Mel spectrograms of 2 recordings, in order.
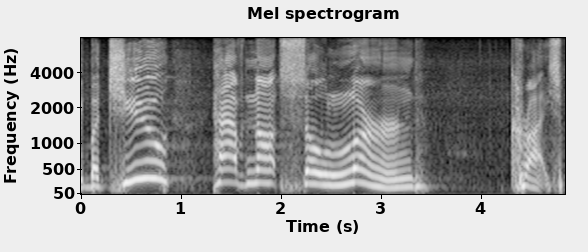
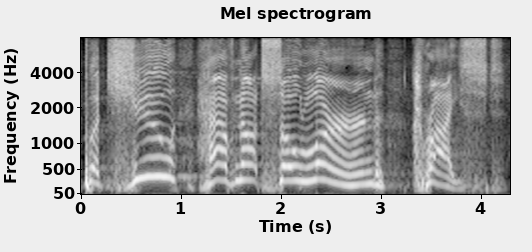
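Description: First: Slow, with pauses between words; pointed rereading. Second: Slow, loud, every word weighted; emphatic scripture reading. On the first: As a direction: stress on have, then a drop on Christ. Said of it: "Look back at verse twenty". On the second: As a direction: proclaim it slowly and loudly. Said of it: "Watch verse twenty". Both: Shown as a demonstration.

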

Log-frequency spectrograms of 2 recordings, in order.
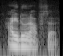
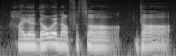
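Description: First: Said in the usual way. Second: Louder, put-on innocent greeting to the officer; mock sweet greeting. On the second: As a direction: greet the cop too sweetly. Greeting fishing game officer.

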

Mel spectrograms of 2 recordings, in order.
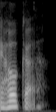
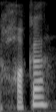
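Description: First: Said in the usual way. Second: "Hoka" with an open first vowel, like "hocka"; first syllable of "Hoka" rhymes with "hock"; British-style Hoka. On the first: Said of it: "they say it like". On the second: Shown as a demonstration. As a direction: say "Hoka" as HAH-kuh, the British way. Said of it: "they say it like Hoka".

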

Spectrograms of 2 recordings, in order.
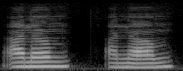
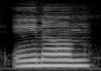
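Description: First: Anam said with an open "a", not "ay"; accented pronunciation. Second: Anam said as AY-num, with a long A; first-try pronunciation. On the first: Podcaster correcting a friend's name, Anam said with the accent. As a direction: say Anam with an open first vowel, AH-nam. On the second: Podcaster reading out friends' names, Anam pronounced AY-num. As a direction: open Anam with "ay", as in day. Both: Shown as a demonstration. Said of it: "that's how you say it with the accent".

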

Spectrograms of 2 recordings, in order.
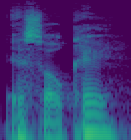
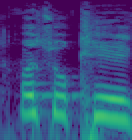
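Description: First: Low, soft imitation of grandpa consoling; quietly reassure, pitched down; understated, hushed reassurance; grandpa's quiet comfort. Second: High-pitched mock comforting; imitation of babying someone; mock coddling. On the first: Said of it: "my grandpa comes up to me". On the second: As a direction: coddle in an exaggerated high coo. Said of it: "he didn't come and hug me".

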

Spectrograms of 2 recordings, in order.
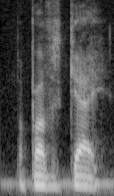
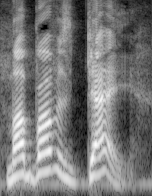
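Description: First: Quietly breaking the news; low, soft telling. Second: Loud insistent repeat. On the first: Telling his mate in the car, quiet confiding. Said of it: "I went". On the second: Repeating the news to his mate, loud and insistent. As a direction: shout it so he finally hears. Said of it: "you're not hearing me". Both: Retold or imitated.

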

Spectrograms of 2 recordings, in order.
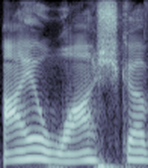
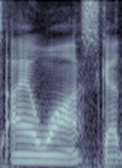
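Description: First: "Ayahuasca" with the S slurred into SH; lisped ayahuasca. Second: Said in the usual way. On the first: Shown as a demonstration. Co-host showing his lisped version, S turned to SH in "Ayahuasca". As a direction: say "Ayahuasca" as "eye-uh-WAHSH-kuh". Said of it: "I have a fucking lisp". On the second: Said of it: "Ayahuasca versus ayahuasca".

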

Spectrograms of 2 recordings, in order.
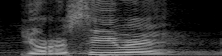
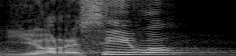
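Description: First: Slow "yo recibe" said as the wrong form; wrong verb form. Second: "yo recibo" said firmly as the right form; corrected verb form. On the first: Pastor demonstrating a wrong verb form, slow wrong "yo recibe". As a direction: drag out "recibe" as the mistake. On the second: Pastor correcting the verb form, firm "yo recibo". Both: Shown as a demonstration. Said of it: "No, yo recibo".

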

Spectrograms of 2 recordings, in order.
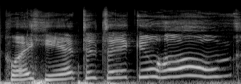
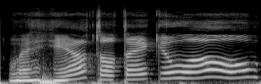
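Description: First: High put-on voice of an abductor; alien abductor voice. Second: Slow, drawn-out take of the captor line; slower abductor voice. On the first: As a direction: play the captor come to take him. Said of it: "He's like". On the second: Retold or imitated. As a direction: stretch it out like a menacing captor. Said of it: "it would be like this".

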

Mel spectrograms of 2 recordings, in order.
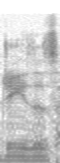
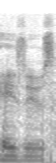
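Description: First: Jesus spoken as "JEE-zus"; English pronunciation. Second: Jesus spoken as "hay-ZOOS"; Spanish pronunciation. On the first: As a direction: give Jesus its English J sound. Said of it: "it's just English saying Jesus". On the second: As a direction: give Jesus an h sound, as in Spanish. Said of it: "arguments about the pronunciation". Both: Shown as a demonstration.

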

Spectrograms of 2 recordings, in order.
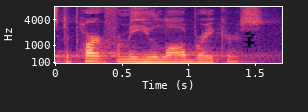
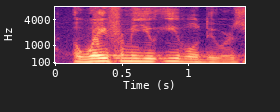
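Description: First: Softer, grave 'Depart from me'; quiet sentence. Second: Loud commanding 'Away from me'; stern rebuke. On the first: Preacher giving the alternate wording to the flock, quiet and grave. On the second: Preacher thundering Jesus' words at the congregation, loud. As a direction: cast them off with force. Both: Shown as a demonstration. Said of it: "Or you can say it like this".

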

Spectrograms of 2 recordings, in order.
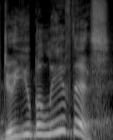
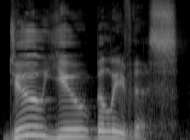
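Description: First: Higher, pressing the congregation for an answer; pressing question. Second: Slow, measured quoting of Jesus' question; slow quoted question. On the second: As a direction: read the question slowly, as scripture. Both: Shown as a demonstration. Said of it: "I think we can do better than that".

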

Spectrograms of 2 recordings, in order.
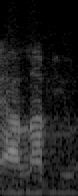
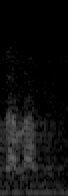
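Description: First: Said in the usual way. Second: Put-on soft, lower I love you to the little boy he was; tender. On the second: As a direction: lower and much softer, tender. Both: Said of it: "I'm telling the little boy that I was".

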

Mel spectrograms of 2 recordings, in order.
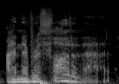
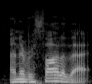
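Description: First: Quiet realization. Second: Said in the usual way. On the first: Retold or imitated. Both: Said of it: "she said".

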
